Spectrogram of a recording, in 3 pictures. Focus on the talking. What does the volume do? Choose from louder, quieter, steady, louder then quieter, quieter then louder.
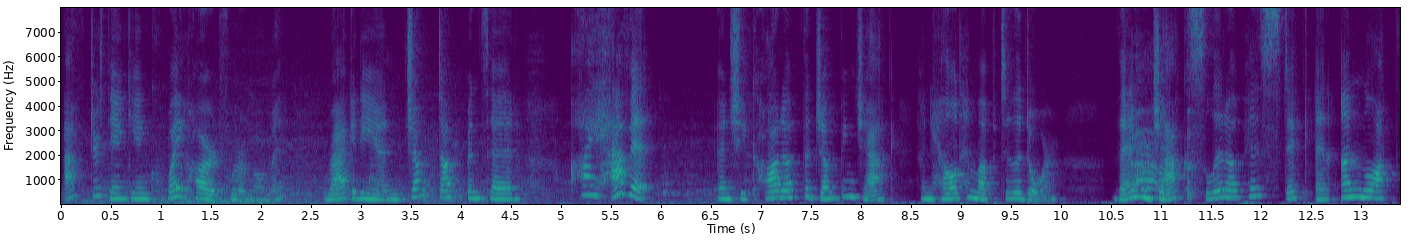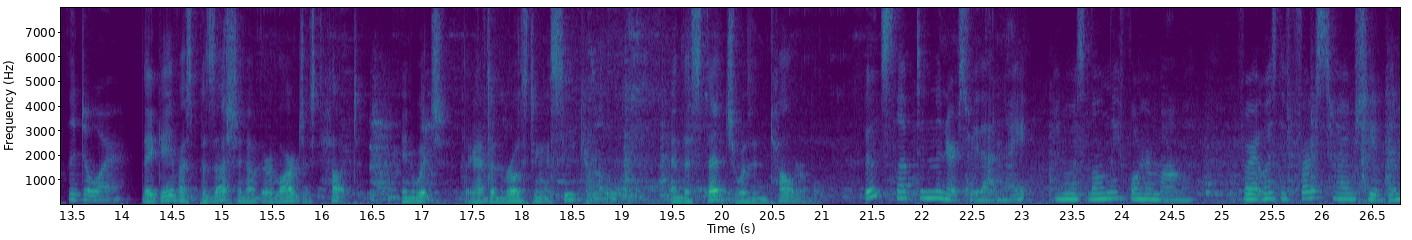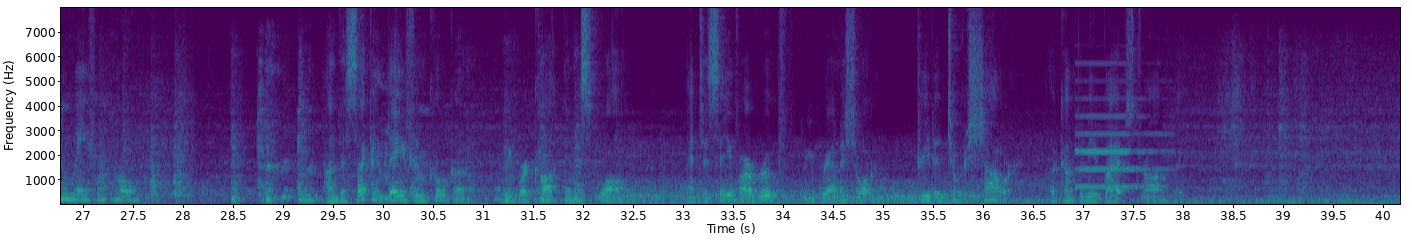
steady.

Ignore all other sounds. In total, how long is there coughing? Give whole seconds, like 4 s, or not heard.
3 s.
